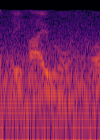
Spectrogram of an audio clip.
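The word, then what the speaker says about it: Lahai-roi: Oh, I think you're going to pronounce that. That's the right way right now, Lahairoi. All right? I got it right. Any other way I pronounce it is wrong.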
